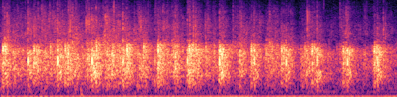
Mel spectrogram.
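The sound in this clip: A church audience applauds during a service: steady, dense clapping from many hands, sustained at an even level throughout with no talk over it.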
